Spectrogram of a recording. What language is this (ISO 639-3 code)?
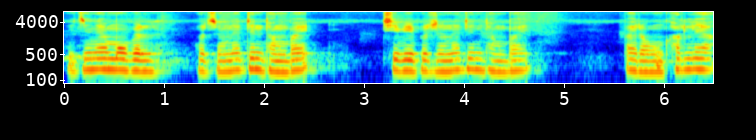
brx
